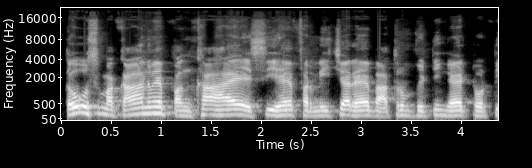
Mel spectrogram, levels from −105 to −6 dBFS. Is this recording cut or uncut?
uncut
